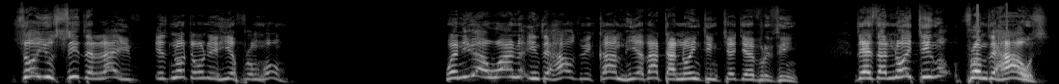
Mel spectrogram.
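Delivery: loud, driving sermon delivery; full-force preaching. Acted. Pastor to congregation, loud fervent preaching.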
